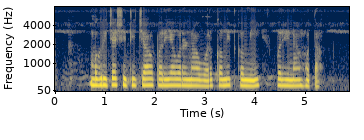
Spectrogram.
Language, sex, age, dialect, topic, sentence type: Marathi, female, 18-24, Southern Konkan, agriculture, statement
